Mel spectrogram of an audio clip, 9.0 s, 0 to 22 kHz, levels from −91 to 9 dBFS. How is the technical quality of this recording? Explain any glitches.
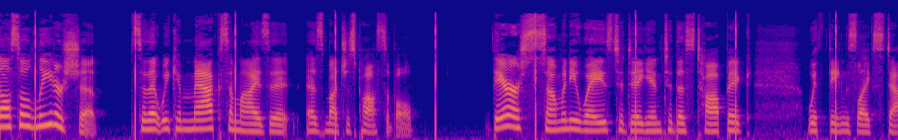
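The recording is marred by one recurring glitch. File header played as audio: a sharp click at 0.35 s and every 1.0 s through 8.36 s, including around "as possible". The speech was joined from one-second pieces whose header bytes were left in, so each boundary plays as a loud snap, regardless of the speech.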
